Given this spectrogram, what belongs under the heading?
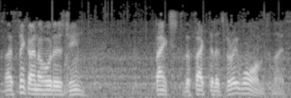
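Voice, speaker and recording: Guy as cool confident old-time radio sleuth husband, clipped talk, medium pitch, muffled and really noisy audio. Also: very animated, brisk, close to an everyday voice. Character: terse, confident husband turned amateur detective. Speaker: lead actor in a radio mystery. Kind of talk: 1950s radio acting.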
